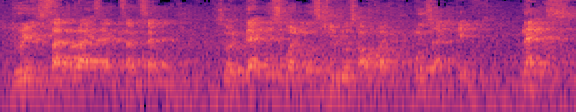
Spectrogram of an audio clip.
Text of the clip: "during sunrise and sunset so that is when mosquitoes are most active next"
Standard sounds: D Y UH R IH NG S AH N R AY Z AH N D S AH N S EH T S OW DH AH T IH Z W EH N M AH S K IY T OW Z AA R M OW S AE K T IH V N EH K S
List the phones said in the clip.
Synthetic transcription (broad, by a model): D Y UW R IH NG S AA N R AY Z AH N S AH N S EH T S OW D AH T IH S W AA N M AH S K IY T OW S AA W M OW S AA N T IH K N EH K S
